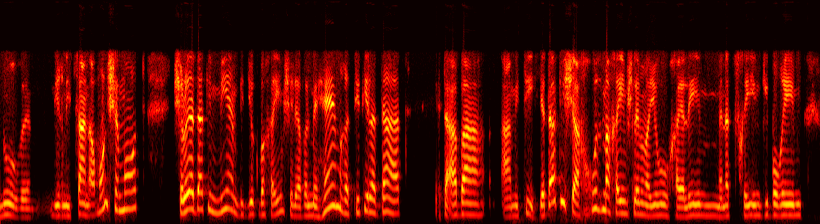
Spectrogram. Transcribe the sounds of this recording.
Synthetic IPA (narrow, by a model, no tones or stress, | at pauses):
nuʁve | niʁnit͡sanaʁmo̞nʃemo̞tʃelo̞jadat̪imihe̞mbid̪jukbaχaimʃe̞liavalmeɦe̞mʁat͡sit̪iladat̪ | eta̰ʔabaa̰ːmit̪ijadat̪iʃe̞aχuzmeaχaimʃelaemhajuχajalimːe̞nat͡sχimɡibo̞ʁim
